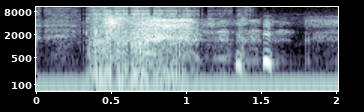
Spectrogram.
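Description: A harsh, raspy cough bursts out for about a second, followed by two short, low grunting wheezes, giving it a gruff, dog-like snickering quality. No one speaks.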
